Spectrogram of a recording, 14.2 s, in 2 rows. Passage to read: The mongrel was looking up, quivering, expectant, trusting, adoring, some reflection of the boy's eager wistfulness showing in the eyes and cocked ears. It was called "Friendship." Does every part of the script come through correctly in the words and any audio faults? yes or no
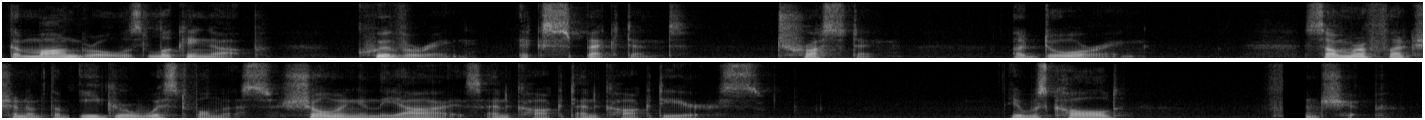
no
